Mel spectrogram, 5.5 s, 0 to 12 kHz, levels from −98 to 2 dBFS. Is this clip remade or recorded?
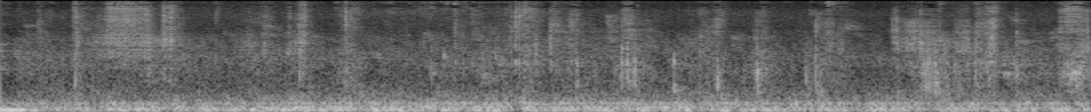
recorded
